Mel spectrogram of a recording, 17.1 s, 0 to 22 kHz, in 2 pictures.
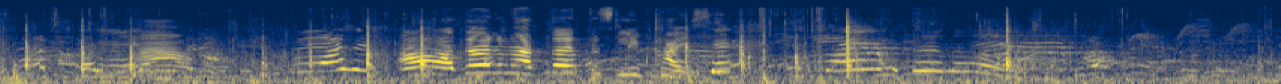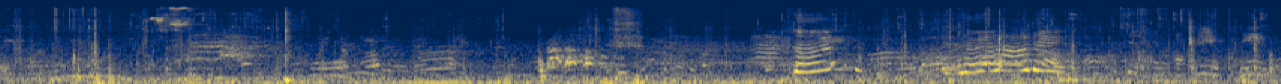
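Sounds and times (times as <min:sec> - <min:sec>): children chattering: 0:00.0 - 0:17.0.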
